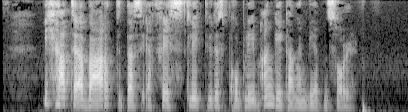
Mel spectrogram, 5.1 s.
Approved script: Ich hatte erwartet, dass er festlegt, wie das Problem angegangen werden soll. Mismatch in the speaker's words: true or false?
false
